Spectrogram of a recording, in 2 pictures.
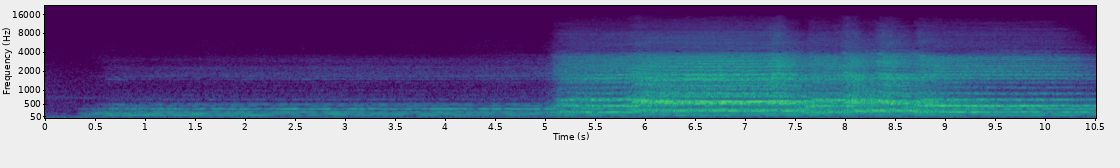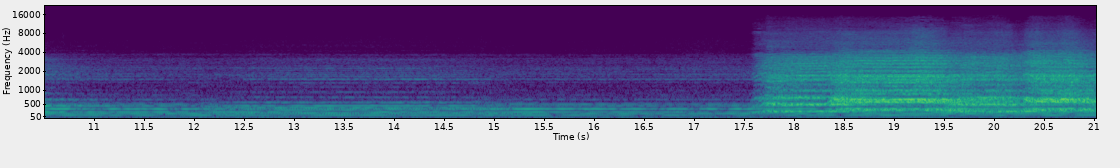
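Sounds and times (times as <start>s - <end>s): male choir humming drone chord: 0.4s - 21.0s
bright vocal line: 17.6s - 21.0s.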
